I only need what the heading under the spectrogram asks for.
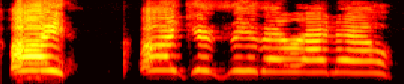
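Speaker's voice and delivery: high-pitched, breaking into real laughter; can't get the words out for laughing; laughing helplessly. Real, not acted. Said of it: "I can't stop laughing".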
